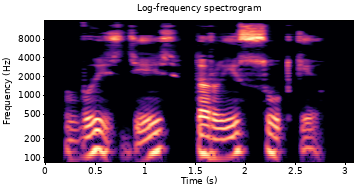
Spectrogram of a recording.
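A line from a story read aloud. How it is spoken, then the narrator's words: Quiet, flat. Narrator (Russian): ответил тихо и безэмоционально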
